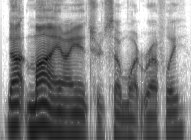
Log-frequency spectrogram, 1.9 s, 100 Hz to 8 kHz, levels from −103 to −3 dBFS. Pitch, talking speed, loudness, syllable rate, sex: 120 Hz, 190 wpm, -18 LUFS, 6.4 syllables/s, male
